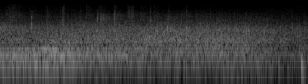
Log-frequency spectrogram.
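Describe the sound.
A crowd claps steadily in sustained applause for Orthodox and Eastern Catholic Christians, dense and continuous, with a faint murmur of voices beneath that gradually tapers off toward the end.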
